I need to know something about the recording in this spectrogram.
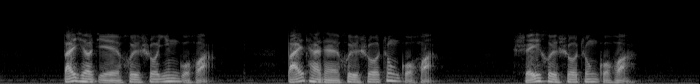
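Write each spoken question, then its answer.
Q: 谁会说中国话?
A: 白太太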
